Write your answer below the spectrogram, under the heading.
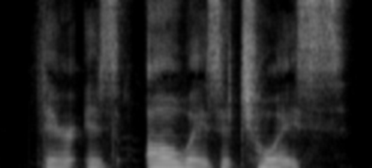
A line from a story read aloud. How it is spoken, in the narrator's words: Barnes hissed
